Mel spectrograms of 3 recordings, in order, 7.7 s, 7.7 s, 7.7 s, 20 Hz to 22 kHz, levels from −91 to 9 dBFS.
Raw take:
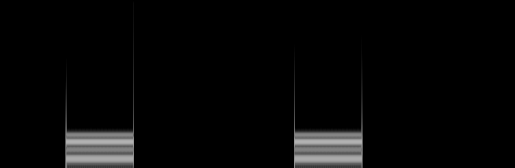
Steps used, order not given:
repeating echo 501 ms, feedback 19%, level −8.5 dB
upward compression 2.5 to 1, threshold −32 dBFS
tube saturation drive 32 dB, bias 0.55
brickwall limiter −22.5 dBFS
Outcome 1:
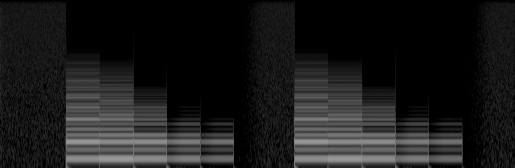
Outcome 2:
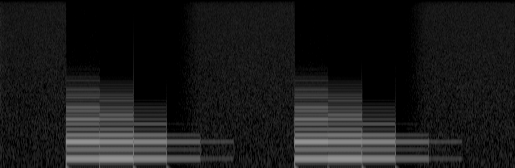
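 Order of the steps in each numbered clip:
repeating echo, then upward compression, then tube saturation, then brickwall limiter
upward compression, then brickwall limiter, then repeating echo, then tube saturation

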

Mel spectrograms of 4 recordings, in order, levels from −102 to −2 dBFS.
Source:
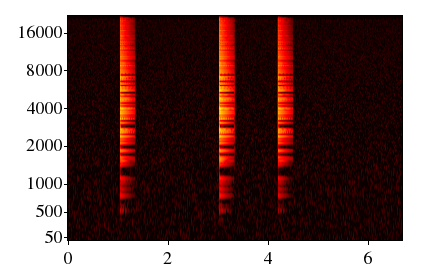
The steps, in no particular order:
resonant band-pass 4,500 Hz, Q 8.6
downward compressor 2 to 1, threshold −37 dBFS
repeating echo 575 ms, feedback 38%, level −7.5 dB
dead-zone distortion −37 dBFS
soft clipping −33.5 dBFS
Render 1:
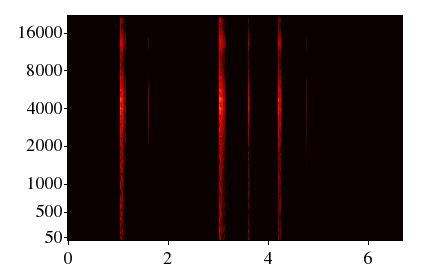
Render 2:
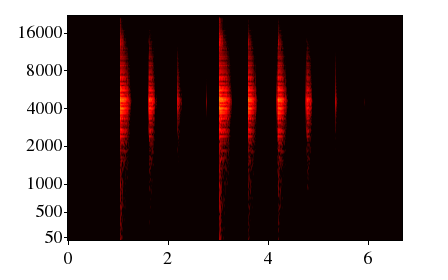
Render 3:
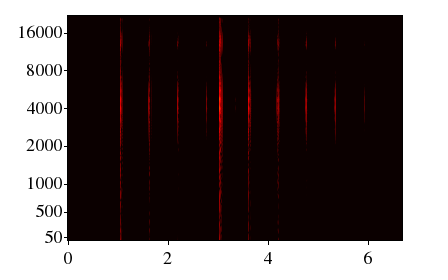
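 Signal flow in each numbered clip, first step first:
resonant band-pass, then downward compressor, then repeating echo, then dead-zone distortion, then soft clipping
repeating echo, then dead-zone distortion, then resonant band-pass, then downward compressor, then soft clipping
downward compressor, then resonant band-pass, then dead-zone distortion, then repeating echo, then soft clipping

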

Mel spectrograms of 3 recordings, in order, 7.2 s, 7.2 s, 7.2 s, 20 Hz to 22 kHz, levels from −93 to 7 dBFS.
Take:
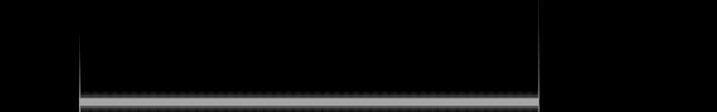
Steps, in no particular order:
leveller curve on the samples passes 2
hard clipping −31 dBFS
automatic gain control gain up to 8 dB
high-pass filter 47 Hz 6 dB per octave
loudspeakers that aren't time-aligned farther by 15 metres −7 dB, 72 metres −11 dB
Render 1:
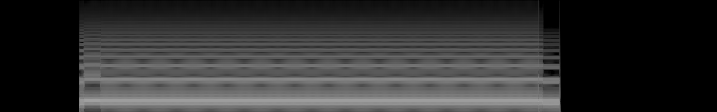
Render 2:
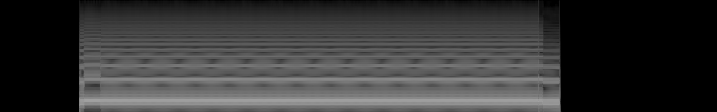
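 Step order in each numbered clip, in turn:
loudspeakers that aren't time-aligned, then automatic gain control, then hard clipping, then leveller curve on the samples, then high-pass filter
automatic gain control, then loudspeakers that aren't time-aligned, then leveller curve on the samples, then high-pass filter, then hard clipping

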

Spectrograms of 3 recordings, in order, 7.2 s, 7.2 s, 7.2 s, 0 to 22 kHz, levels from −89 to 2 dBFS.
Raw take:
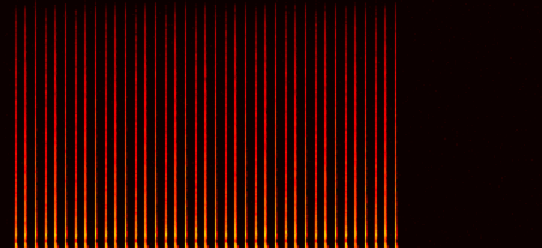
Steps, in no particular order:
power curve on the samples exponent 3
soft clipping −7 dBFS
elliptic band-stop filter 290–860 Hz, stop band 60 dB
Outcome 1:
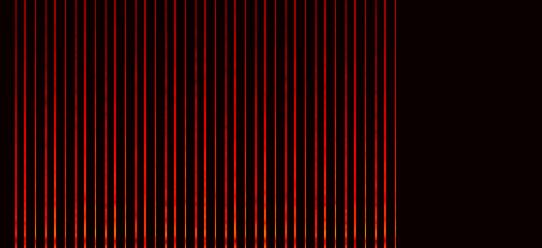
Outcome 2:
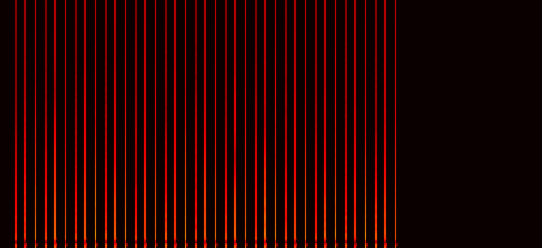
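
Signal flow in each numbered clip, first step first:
elliptic band-stop filter, then soft clipping, then power curve on the samples
power curve on the samples, then elliptic band-stop filter, then soft clipping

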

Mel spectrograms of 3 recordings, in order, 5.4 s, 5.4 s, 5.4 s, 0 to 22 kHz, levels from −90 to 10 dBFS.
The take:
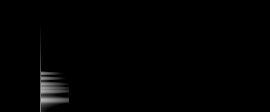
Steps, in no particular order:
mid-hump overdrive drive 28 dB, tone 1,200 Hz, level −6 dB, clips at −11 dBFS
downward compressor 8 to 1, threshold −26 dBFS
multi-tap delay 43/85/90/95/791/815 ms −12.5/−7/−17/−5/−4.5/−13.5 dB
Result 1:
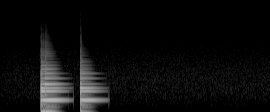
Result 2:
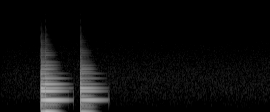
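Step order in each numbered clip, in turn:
downward compressor, then multi-tap delay, then mid-hump overdrive
downward compressor, then mid-hump overdrive, then multi-tap delay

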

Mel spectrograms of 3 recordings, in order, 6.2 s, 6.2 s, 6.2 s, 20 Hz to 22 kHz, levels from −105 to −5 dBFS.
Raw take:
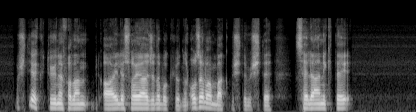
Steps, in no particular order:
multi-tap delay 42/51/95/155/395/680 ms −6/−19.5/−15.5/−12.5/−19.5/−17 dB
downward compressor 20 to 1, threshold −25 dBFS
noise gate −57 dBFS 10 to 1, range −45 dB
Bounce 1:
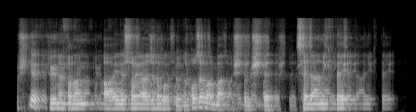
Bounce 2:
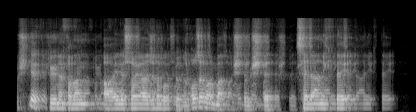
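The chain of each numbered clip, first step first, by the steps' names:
downward compressor, then noise gate, then multi-tap delay
noise gate, then downward compressor, then multi-tap delay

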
